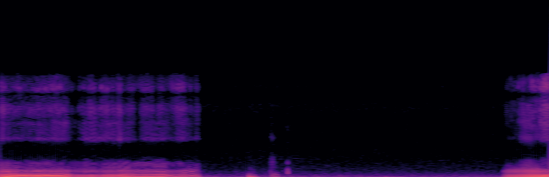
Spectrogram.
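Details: A big sleeping Maine Coon cat snores loudly, "like a human", each breath a long, wavering, rasping rumble that rises and falls in pitch. A quiet pause with a few small clicks falls between snores.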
